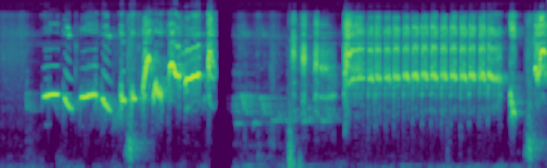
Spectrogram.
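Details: A fighting-spirited captive white-rumped shama in full-volume song: slurred whistled phrases climbing in pitch, a sharp click, then a long fast rattling trill of evenly repeated notes.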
